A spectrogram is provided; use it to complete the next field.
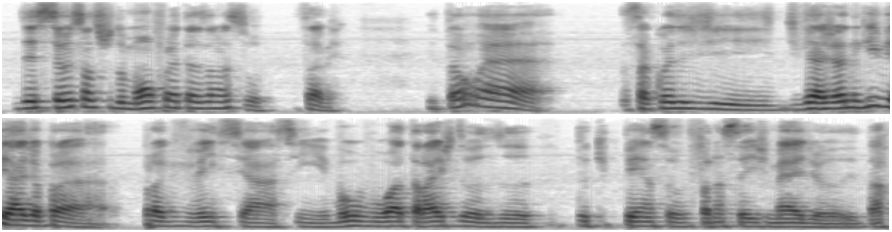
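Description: A man at a medium pitch, speaking at a fairly slow pace, with very wide pitch swings. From São Paulo, Brazil. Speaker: podcast co-host. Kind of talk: casual chat.

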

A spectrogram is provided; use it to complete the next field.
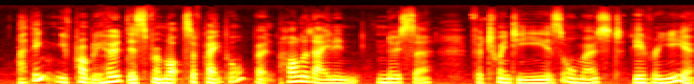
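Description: Here is a woman with an Australian accent and a fairly low pitch. She speaks at a moderate pace with ordinary pitch variation. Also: very clean recording, silent background. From South Australia. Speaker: hospice charity chair. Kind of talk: interview. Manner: hesitant with fillers.

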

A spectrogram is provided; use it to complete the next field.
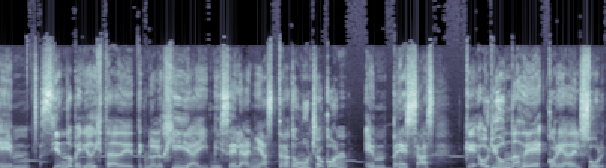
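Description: A woman with a Rioplatense accent speaks at a fairly slow pace and a fairly high pitch. Her pitch swings very widely over noticeable background noise. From Argentina, Buenos Aires. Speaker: podcast host and tech journalist. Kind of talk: casual chat.

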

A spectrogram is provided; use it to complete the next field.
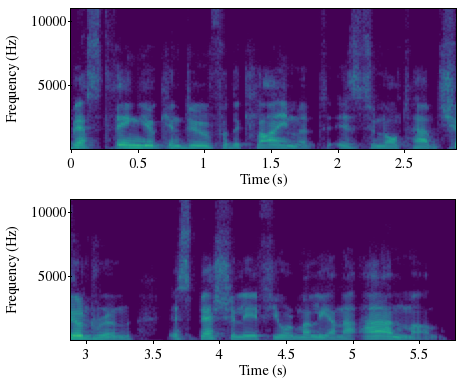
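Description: Against a quiet background, a man with a Swedish accent speaks at a moderate pace with a fairly high pitch, ordinary pitch variation, and big swings in loudness. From Sweden. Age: 40s. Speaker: author and comedian. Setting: video call. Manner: halting, hesitant with fillers.

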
